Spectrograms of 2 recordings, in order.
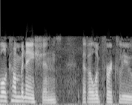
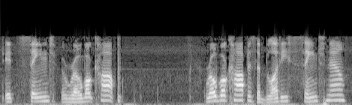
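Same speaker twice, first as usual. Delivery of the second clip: usual speaking voice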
